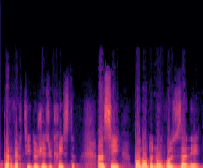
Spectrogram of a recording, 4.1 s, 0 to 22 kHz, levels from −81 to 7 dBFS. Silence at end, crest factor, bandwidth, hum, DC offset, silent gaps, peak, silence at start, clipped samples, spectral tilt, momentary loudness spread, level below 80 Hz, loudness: 0.05 s; 10 dB; 13 kHz; none; 1%; none; 0 dBFS; 0 s; under 0.1%; -6 dB/octave; 9 LU; -42 dBFS; -12 LUFS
